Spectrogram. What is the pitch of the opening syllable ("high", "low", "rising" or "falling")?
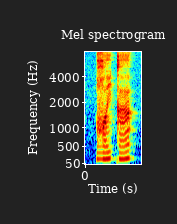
rising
